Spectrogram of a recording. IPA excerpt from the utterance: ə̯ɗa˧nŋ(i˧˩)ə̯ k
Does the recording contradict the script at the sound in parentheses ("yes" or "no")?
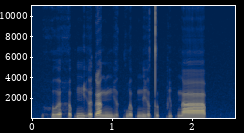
no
